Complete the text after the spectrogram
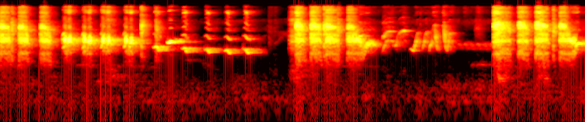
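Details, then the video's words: White-rumped shama in trotol song: rapid rasping pulses about three per second, a run of clear repeated whistled notes, then more harsh bursts and quick slurred phrases. "Bunyi murai trotol"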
